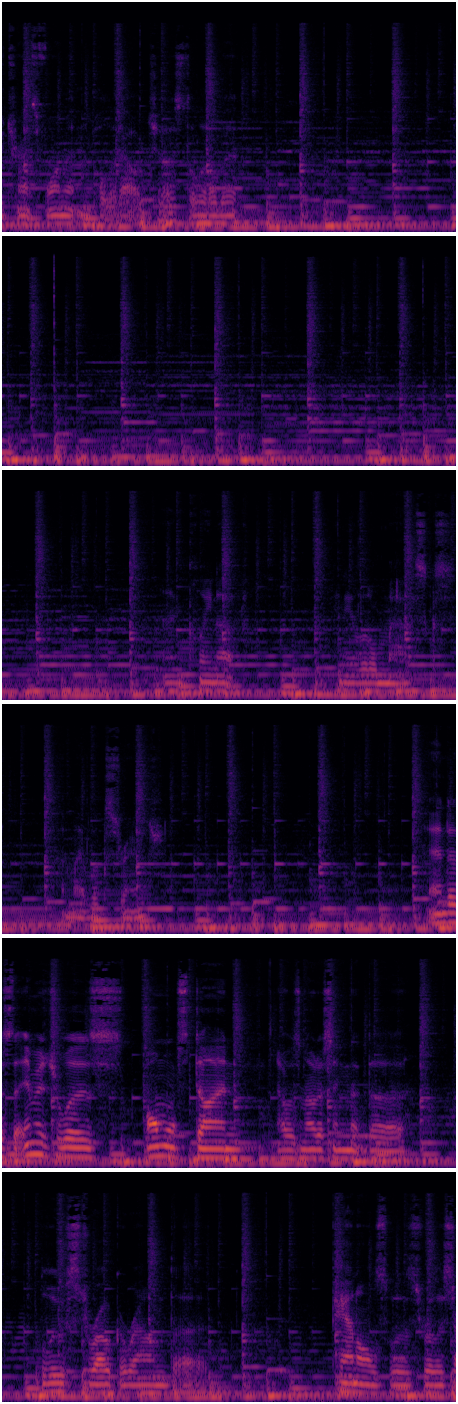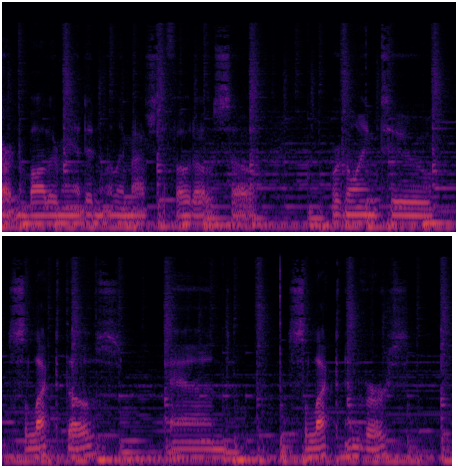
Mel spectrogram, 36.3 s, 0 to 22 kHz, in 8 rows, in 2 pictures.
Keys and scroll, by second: 2.0 super+t, 9.1 Return, 10.0 z, 15.9-17.0 typing, 26.6 super+z, 29.9 e.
